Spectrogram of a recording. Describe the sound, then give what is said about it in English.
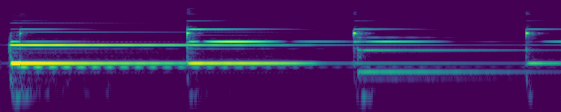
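Tibetan singing bowls struck four times at a steady pace. Each strike leaves a bright, sustained metallic tone with layered overtones that slowly fades before the next. “What you heard were Tibetan singing bowls.”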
